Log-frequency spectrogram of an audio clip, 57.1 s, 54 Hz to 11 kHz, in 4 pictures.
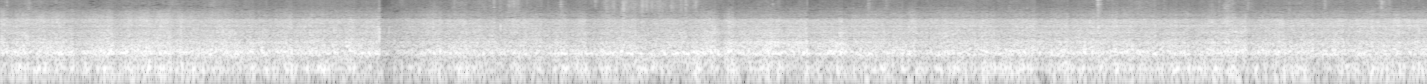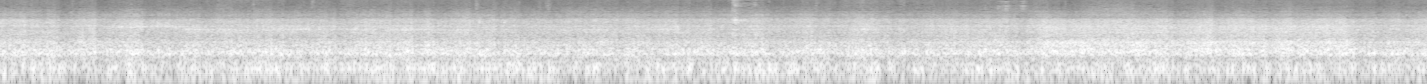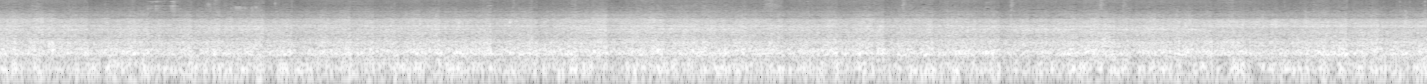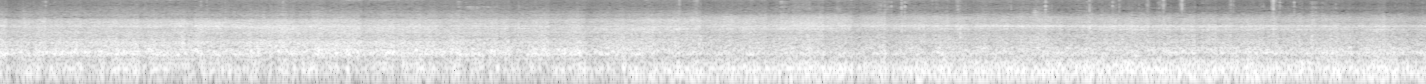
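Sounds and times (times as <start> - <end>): train cabin rumble and rushing: 0.0 - 57.0.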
